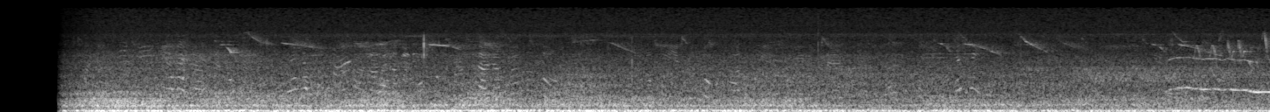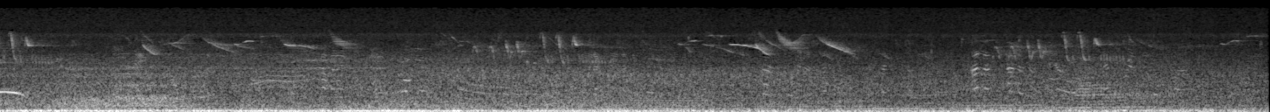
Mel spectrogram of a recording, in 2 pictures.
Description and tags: gutierrez mpaulina baja fidelidad parque aire libre
Park mothers and children
playground, park-ambiance, children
